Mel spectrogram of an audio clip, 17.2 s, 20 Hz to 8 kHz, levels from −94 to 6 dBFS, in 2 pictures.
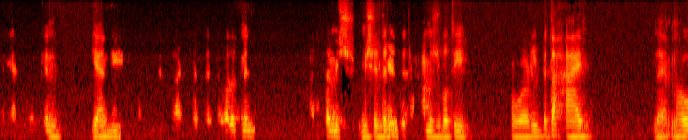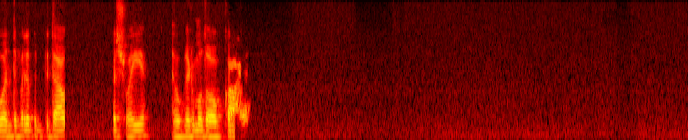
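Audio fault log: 0.02–0.6 s, 1.33–3.31 s, 3.82–4.44 s, 4.91–5.34 s, 11.53–11.77 s: speech suppressed in double talk. The echo canceller likely mistook overlapping far-end talk for echo and clamped the near-end path. The voice ducks by about 30 dB early on, easing to about 15 dB by 11.5 s.
9.41–10.02 s: audio dropout to a faint residue. The signal feed was likely lost for about 0.62 s while the downstream path stayed open. The sound cuts out abruptly, leaving only hiss about 35 dB below the signal, then snaps back.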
